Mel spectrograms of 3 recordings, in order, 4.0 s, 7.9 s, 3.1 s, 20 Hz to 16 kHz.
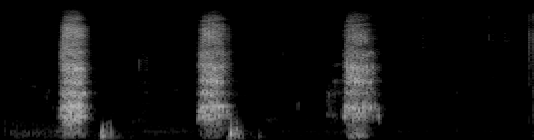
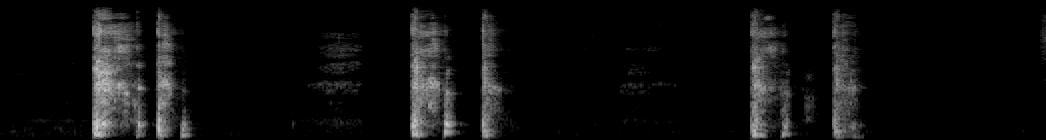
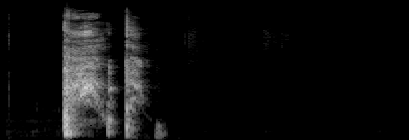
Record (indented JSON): {
  "exhalation_length": "4.0 s",
  "exhalation_amplitude": 18921,
  "exhalation_signal_mean_std_ratio": 0.33,
  "three_cough_length": "7.9 s",
  "three_cough_amplitude": 28730,
  "three_cough_signal_mean_std_ratio": 0.25,
  "cough_length": "3.1 s",
  "cough_amplitude": 30994,
  "cough_signal_mean_std_ratio": 0.27,
  "survey_phase": "beta (2021-08-13 to 2022-03-07)",
  "age": "45-64",
  "gender": "Male",
  "wearing_mask": "No",
  "symptom_none": true,
  "smoker_status": "Never smoked",
  "respiratory_condition_asthma": false,
  "respiratory_condition_other": false,
  "recruitment_source": "REACT",
  "submission_delay": "1 day",
  "covid_test_result": "Negative",
  "covid_test_method": "RT-qPCR",
  "influenza_a_test_result": "Unknown/Void",
  "influenza_b_test_result": "Unknown/Void"
}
